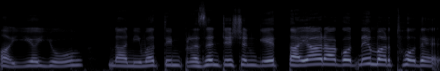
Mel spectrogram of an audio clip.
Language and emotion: Kannada, fearful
